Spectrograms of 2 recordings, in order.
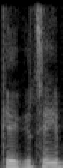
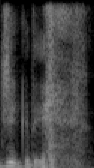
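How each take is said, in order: First: The word begins with a hard g sound. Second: The word begins with a j sound. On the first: The speaker calls it right. "I made his catchphrase Giggity" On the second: The speaker calls it wrong. "thing pronounced it Jiggity"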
